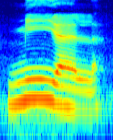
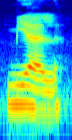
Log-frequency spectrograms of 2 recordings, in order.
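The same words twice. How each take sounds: First: Miel stretched as mee-EL; drawn-out French pronunciation. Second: Said in the usual way. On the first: Shown as a demonstration. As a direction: say miel slowly, EE then a clear final L. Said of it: "that I making the E noise". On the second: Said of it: "and then we end with L".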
